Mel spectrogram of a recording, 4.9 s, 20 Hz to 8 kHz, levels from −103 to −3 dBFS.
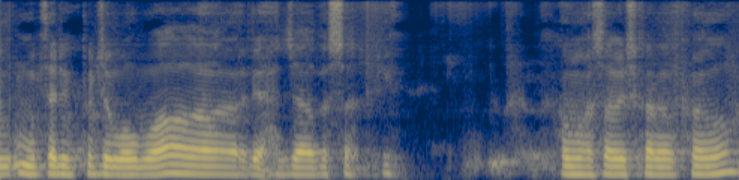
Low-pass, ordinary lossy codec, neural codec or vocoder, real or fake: none; none; codec, 16 kHz, 1 kbps, FunCodec, trained on LibriTTS, 50 frames a second; fake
